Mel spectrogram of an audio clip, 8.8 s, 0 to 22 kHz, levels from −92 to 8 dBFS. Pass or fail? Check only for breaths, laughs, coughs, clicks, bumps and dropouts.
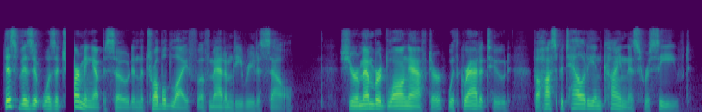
fail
